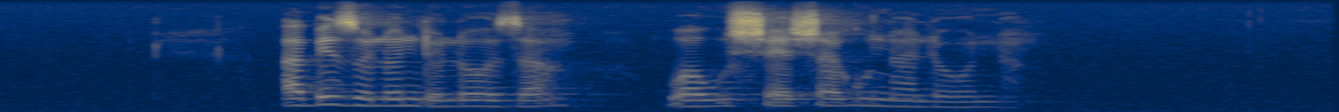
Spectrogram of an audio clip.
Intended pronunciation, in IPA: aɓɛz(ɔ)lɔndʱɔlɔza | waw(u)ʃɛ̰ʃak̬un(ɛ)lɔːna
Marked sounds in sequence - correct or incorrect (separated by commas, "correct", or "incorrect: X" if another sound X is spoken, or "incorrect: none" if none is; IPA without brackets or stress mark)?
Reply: correct, correct, incorrect: a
